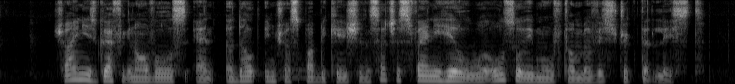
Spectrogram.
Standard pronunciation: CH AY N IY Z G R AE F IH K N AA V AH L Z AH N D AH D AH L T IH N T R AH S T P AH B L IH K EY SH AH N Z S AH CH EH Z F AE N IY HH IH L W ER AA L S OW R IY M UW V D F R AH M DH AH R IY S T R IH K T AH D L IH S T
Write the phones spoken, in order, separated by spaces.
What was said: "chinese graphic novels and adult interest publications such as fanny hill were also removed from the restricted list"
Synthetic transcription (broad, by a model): CH AY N IY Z G R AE F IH K N AA V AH L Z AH N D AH D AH L T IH N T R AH S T P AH B L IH K EY SH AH N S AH CH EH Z F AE N IY HH IH L W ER AA L S OW R IY M UW V D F R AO M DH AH R IY S T R IH K T AH D L IH S T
